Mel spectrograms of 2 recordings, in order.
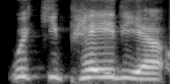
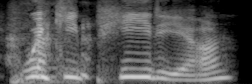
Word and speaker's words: Wikipedia: So another area, as I always say to people when they say, really, this is proven, I don't know, I go to Wikipedia. Oh, excuse me. I mispronounced the word. Wikipedia.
